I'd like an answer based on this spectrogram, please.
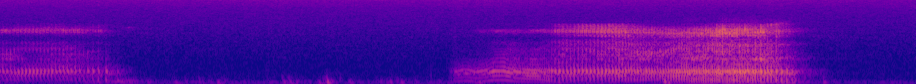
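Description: Two loud, rasping snores with a quiet pause between them; heavy snoring.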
